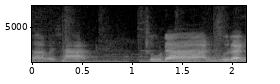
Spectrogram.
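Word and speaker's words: ชาด: เนี้ย อ่า ไนเจอร์ มาลี ชาร์จ อ่า เขา อ่าน ว่า ชาติ จริง ๆ เ อ่าน ว่า ชาติ ซูดาน ซูดาน ใช่ ๆ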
